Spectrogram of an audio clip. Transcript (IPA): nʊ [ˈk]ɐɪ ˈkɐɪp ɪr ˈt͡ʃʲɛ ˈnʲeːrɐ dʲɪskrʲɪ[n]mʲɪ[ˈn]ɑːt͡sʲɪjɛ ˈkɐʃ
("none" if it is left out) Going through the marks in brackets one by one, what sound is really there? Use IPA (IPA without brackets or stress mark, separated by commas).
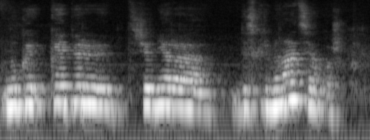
k, none, n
